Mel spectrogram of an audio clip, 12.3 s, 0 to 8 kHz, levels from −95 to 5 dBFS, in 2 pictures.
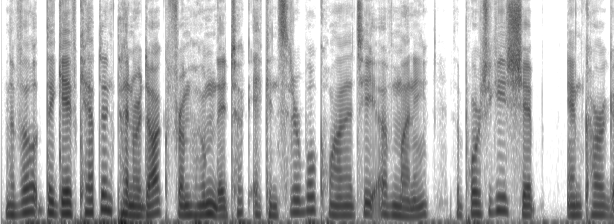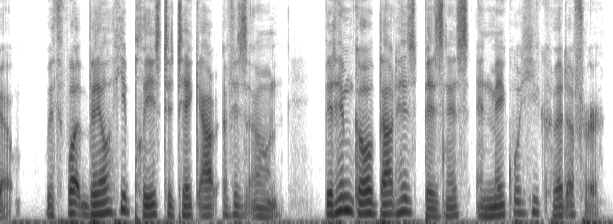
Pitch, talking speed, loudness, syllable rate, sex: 135 Hz, 220 wpm, -21 LUFS, 4.9 syllables/s, male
